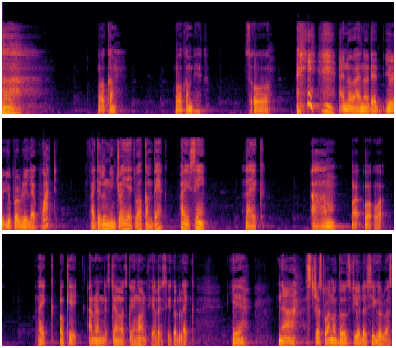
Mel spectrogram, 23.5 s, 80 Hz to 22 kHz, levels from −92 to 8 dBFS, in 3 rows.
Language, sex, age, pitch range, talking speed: English, male, 20-39, 90-135 Hz, 135 wpm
